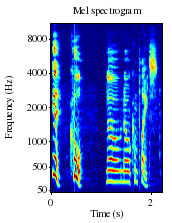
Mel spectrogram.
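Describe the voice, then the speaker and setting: A man's voice: high-pitched, very animated, takes it slowly, mellow, highs cut off. A man hosts a reaction video in a casual, easygoing way. His phrasing is hesitant and the sound is dry, without room echo.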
